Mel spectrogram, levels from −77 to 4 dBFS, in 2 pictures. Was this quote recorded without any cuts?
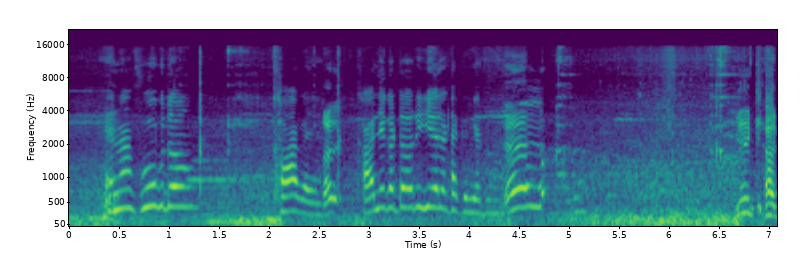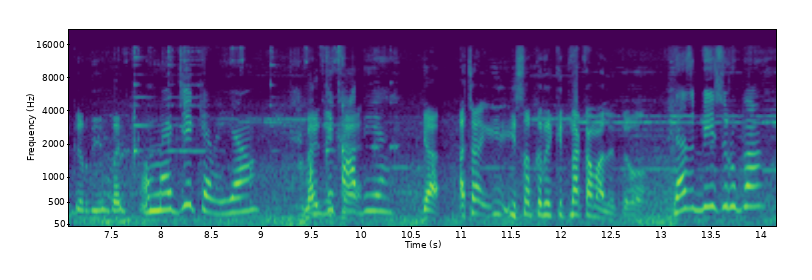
yes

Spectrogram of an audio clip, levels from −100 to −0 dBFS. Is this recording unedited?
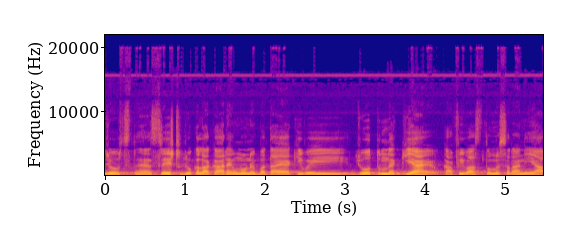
yes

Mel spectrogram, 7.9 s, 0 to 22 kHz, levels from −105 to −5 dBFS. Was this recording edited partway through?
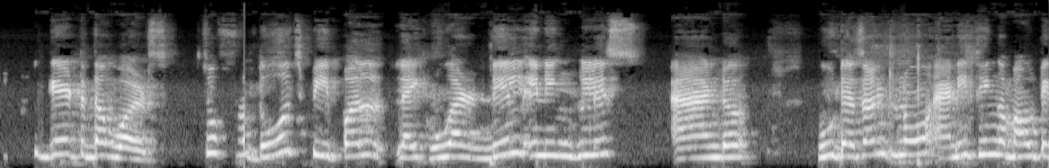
yes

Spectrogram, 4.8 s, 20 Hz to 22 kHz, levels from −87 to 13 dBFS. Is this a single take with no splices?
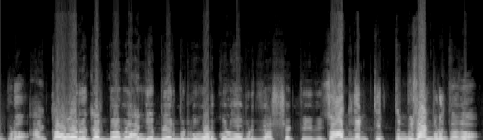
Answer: yes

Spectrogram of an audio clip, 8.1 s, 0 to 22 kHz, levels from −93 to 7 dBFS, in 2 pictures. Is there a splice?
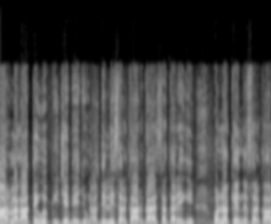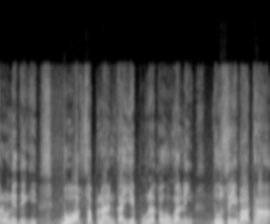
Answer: yes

